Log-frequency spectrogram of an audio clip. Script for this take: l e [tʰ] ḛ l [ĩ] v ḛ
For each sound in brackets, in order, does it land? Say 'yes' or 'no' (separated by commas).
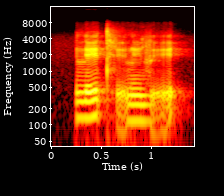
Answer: yes, yes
